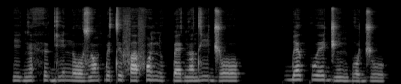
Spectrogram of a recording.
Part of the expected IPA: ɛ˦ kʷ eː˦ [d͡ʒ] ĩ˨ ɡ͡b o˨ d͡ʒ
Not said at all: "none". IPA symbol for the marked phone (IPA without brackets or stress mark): d͡ʒ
